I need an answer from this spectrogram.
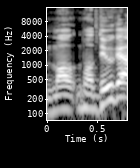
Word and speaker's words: Molduga: be um the mall whatever you call it molduga is how you pronounce it I keep forgetting uh so what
